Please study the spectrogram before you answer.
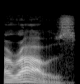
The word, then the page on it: arouse: anglais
